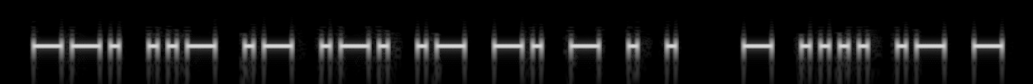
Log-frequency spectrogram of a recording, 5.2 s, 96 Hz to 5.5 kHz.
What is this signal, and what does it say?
Morse code, heard as a keyed tone, about 25 wpm, 600 Hz. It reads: GUARANTEE THAT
